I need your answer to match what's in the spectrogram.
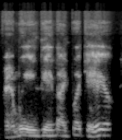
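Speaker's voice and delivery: usual speaking voice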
